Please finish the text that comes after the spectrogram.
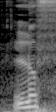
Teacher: কিভাবে উচ্চারণ করতে হয় আপনাদের মনে আছে মাখরাজটা দাত সামনের দাঁত উপরের দাঁতকে নিচের ঠোটের পেটের সাথে লাগিয়ে উচ্চারণ করতে হয়। ঠোটটা হালকা ফাঁকা থাকে।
